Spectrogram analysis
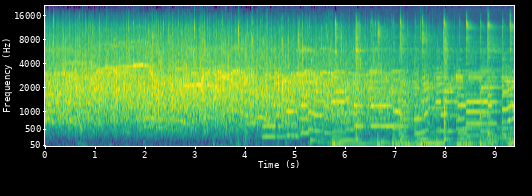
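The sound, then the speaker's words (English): Dense, steady audience applause fills the first half, a broad crackle of many clapping hands, then an instrumental music track fades in beneath it while the clapping carries on. “Ladies and gentlemen, let's have a fine hand for the bird.”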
